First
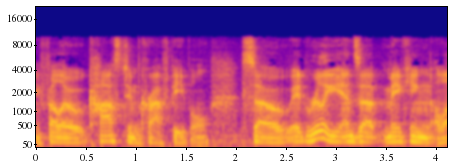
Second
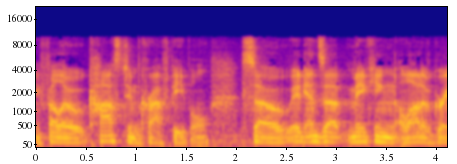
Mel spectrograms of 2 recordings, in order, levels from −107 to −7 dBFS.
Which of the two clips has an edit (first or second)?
second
